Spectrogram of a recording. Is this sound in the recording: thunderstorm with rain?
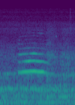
no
